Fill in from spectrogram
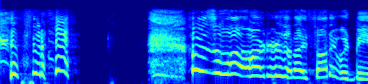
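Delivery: out of breath after ten burpees, exclaiming; winded exclaim. Real, not acted. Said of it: "I'm out of breath".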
